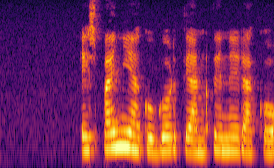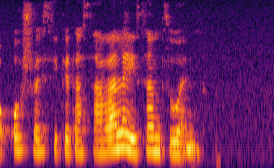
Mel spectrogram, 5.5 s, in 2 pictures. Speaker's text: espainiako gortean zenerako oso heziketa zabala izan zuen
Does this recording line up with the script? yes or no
yes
